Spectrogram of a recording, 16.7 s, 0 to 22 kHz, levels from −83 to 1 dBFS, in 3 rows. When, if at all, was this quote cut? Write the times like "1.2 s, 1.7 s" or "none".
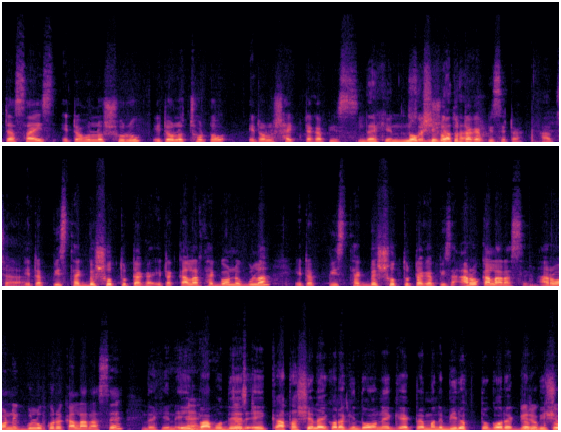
1.5 s, 10.8 s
